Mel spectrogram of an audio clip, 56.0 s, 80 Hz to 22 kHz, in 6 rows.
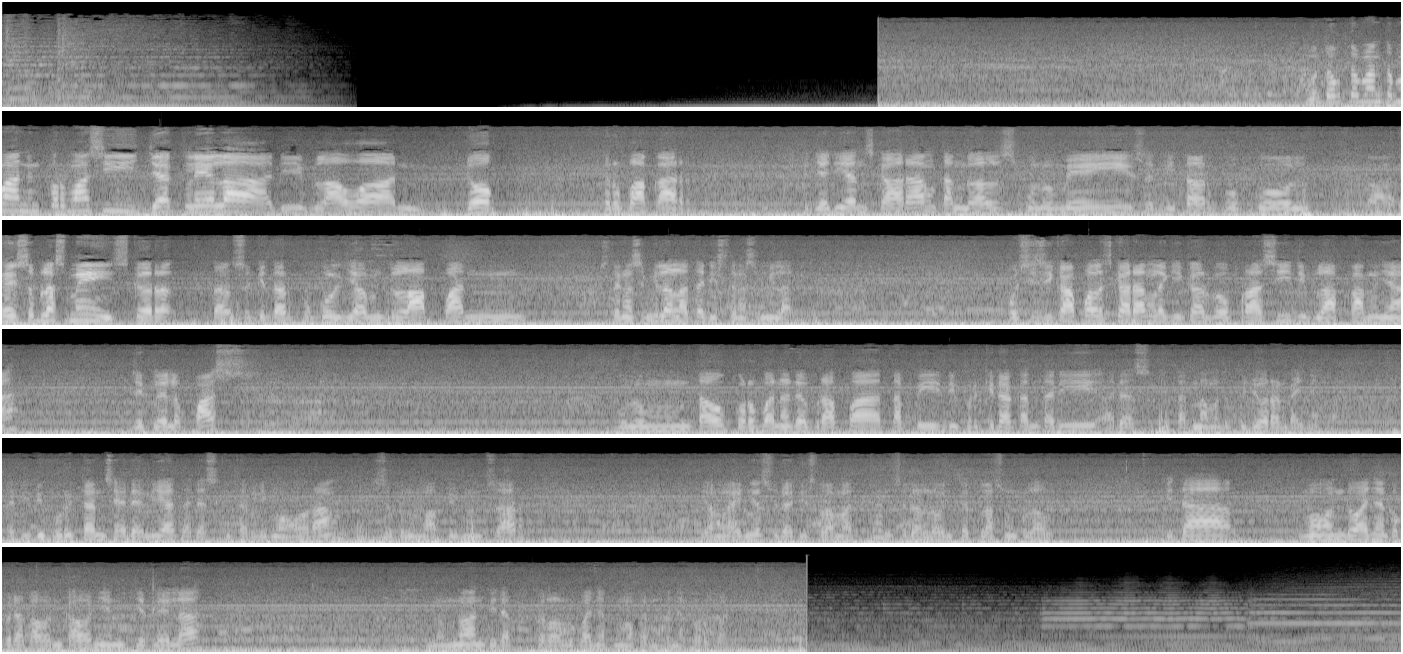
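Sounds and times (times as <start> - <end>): low rumbling noise: 3.6 - 55.2
faint hum: 4.0 - 55.9.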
